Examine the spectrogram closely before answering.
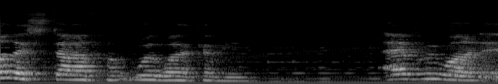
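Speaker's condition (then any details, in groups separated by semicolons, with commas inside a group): Motor neuron disease; rapid progression, mobility affected, infusions and stem cell therapy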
